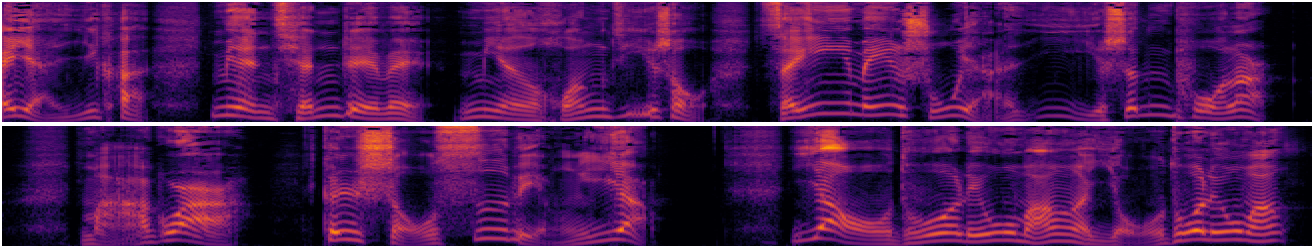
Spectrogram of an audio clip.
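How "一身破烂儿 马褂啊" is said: ordinary delivery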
